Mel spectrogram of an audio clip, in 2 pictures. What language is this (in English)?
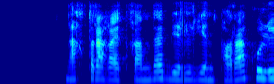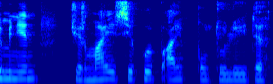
Kazakh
